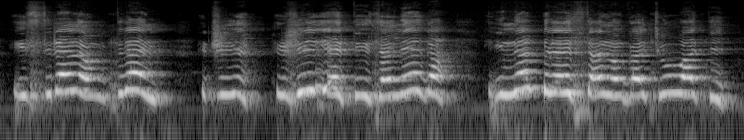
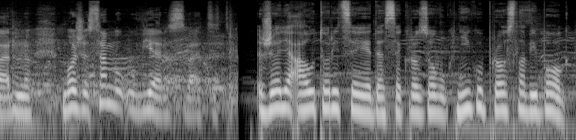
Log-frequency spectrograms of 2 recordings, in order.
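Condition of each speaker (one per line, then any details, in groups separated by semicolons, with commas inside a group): Cerebral palsy
No condition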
